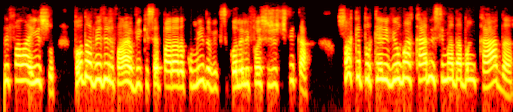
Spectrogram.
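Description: Chatty woman podcast host retelling scenes, slightly high voice, dry close mic, muffled sound. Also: fast, creaky, no echo. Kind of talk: casual chat.

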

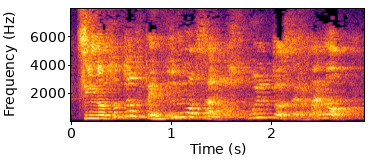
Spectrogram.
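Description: A man's voice: very high voice, big pitch swings, normal speed. A man preaching a sermon to his congregation, calling them "hermano" as he speaks. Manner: impassioned, addresses congregation as "hermano". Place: church hall. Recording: echoey hall, faint room noise.

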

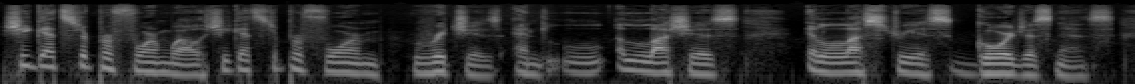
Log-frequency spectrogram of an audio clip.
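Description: Man co-host, casual film chat, emphatic delivery, mid pitch, dry. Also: takes it slowly, mellow, dry recording. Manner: emphatic, repeats words for stress.

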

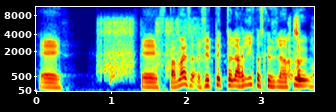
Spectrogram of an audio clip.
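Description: A man's voice: sits high, rapid-fire, a little hiss or hum. A man hosting a casual show, joking playfully and often breaking into laughter. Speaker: show host.

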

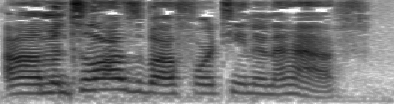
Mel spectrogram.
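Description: A woman's voice: mid-range voice, animated, fast talker, a bit bright, no room sound. A woman from Southern Africa with a Southern US accent, telling stories as a podcast guest in a sassy, playful smack-talking way. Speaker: podcast guest, lifestyle blogger. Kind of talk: casual chat.

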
